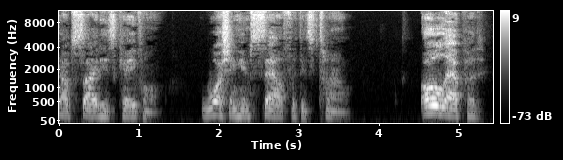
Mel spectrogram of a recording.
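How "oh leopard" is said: louder weary call out; exhausted cry for help; exclaimed. A narrator's reading. Tired mother calling to the leopard for help. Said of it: "she exclaimed in a tired, tired voice".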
